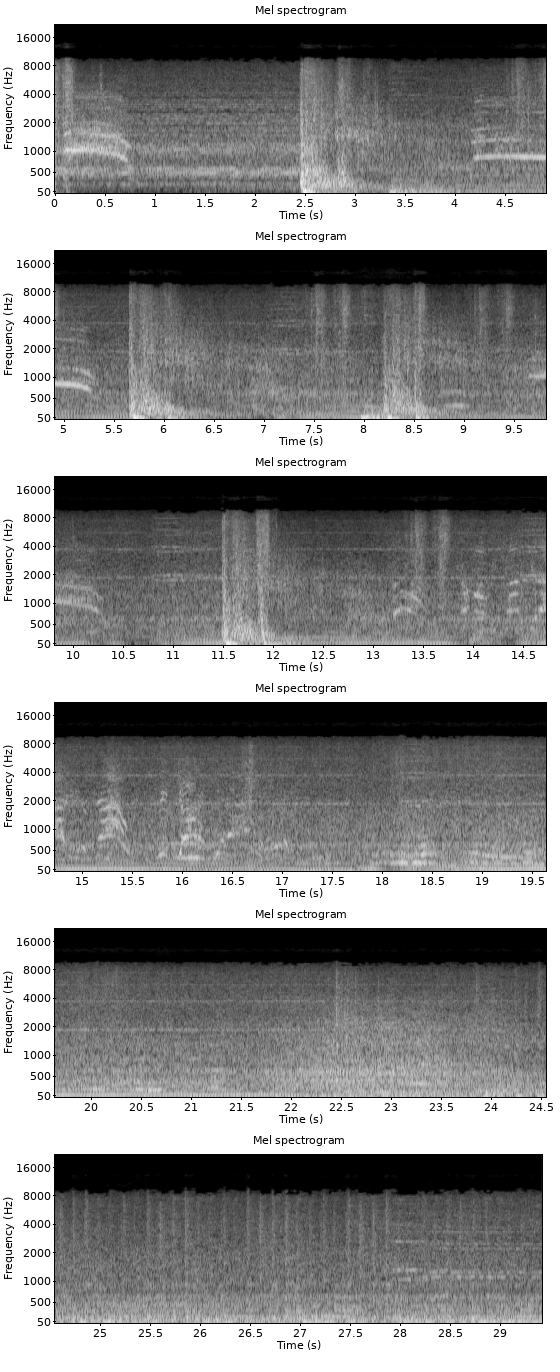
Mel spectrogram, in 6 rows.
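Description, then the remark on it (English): Loud motorcycle engines roar and whine through a chaotic chase, punctuated by several sharp bangs and crashes in the first half, with a continuous dense rumble of revving and traffic noise throughout. “So instead of the Corvette 18-wheeler car crash, we're treated to a motorcycle chase.”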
